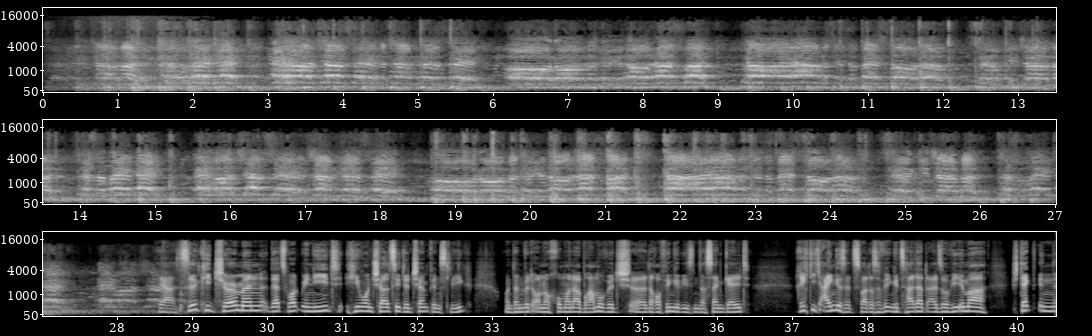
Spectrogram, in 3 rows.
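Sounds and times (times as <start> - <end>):
large crowd of football fans singing a rhythmic chant in unison: 0.0 - 29.0
speech: 28.8 - 40.5.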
